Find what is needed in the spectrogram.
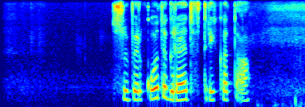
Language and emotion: Russian, neutral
